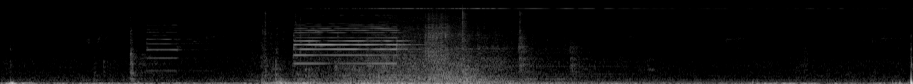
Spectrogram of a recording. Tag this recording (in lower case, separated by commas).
sliding door, home sounds, door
